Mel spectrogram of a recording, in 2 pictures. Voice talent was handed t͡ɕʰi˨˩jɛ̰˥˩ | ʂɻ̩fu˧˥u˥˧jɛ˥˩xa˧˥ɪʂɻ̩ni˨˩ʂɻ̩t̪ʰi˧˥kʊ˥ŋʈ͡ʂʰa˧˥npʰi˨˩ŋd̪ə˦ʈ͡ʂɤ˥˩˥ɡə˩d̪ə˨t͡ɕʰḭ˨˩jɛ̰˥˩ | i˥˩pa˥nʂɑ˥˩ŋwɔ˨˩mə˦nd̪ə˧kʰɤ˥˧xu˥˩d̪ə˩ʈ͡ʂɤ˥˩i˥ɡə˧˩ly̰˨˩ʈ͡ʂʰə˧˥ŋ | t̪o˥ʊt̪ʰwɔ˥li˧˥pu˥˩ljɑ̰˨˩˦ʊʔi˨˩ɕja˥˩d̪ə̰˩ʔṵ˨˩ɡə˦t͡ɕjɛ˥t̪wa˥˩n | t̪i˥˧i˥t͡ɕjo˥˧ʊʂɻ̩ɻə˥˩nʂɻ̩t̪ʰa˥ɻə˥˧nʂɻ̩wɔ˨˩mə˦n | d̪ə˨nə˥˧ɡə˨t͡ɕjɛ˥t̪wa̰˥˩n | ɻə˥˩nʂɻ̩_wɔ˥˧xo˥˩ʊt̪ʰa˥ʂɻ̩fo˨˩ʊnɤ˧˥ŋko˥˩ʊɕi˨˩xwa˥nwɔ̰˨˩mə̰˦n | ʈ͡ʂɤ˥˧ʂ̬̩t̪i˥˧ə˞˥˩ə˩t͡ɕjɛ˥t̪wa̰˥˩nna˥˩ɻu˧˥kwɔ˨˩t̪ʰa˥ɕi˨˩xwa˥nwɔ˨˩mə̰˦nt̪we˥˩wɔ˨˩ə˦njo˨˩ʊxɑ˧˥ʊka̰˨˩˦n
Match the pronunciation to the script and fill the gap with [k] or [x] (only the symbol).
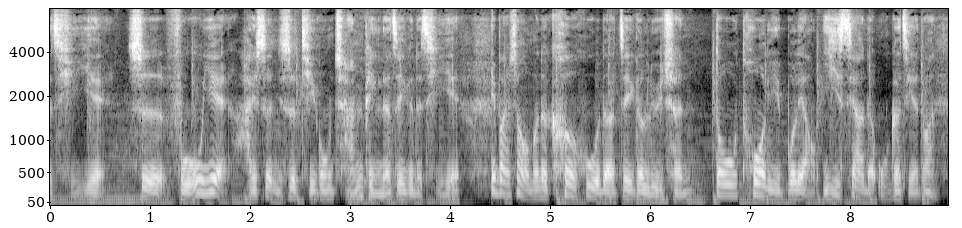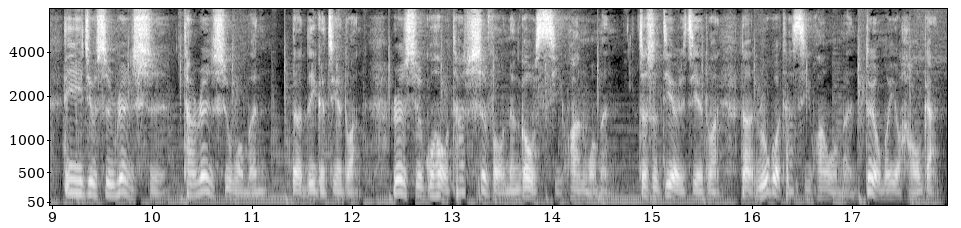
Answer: k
